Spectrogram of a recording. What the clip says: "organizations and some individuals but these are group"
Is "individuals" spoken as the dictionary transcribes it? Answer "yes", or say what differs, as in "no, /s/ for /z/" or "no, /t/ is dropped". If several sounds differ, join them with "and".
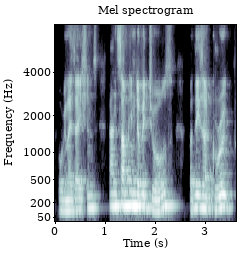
yes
